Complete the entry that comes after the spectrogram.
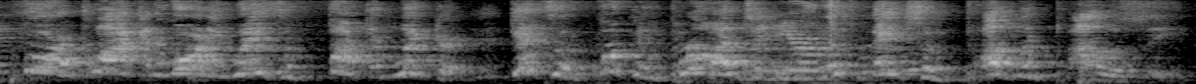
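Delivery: high-pitched, rowdy demand; rowdy party call. Acted. Kennedys wanting liquor at four a.m., high rowdy call. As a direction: holler it like a partying rock star.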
